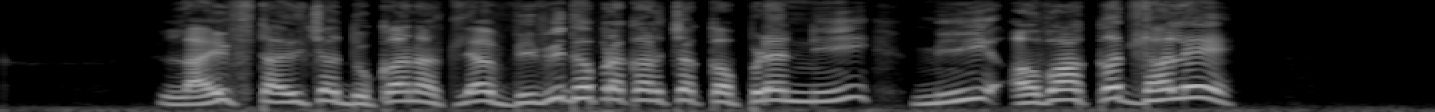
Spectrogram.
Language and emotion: Marathi, surprised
